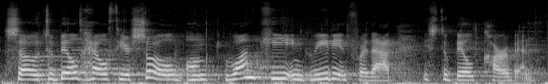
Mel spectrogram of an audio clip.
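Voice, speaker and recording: A middle-aged woman with a Dutch accent speaks with eager, chatty energy, often breaking off with fillers and restarts as she presents. Her voice sits a little high, and it rings out through a large reverberant hall with a faint hiss underneath. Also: a little slow, creaky, a little mellow. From Netherlands. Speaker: soil scientist giving a symposium talk. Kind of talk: conference presentation. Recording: echoey hall recording, faint noise.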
